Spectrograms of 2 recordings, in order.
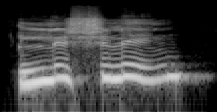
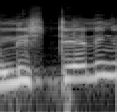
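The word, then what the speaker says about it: listening: फॉर his entire life लिसनिंग इसको हम पढ़ेंगे लिसनिंग लिनिंग नहीं पढ़ेंगे टी साइलेंट रहता है ठीक है लिसनिंग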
